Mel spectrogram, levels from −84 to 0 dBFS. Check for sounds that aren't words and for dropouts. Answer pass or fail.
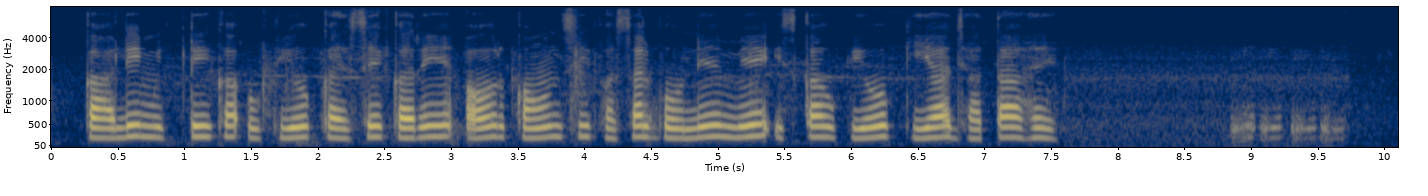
fail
